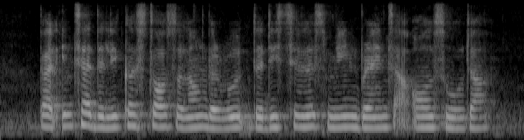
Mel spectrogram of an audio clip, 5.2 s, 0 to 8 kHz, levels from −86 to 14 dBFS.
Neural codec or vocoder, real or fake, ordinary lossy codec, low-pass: codec, 16 kHz, 8 kbps, FreqCodec, smaller model; fake; none; 7.2 kHz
